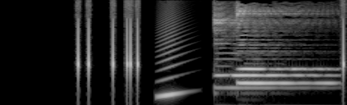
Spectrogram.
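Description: Texting-app sound effects: a few quick keyboard-tap clicks, then a short rising pop as a message bubble appears, followed by a brief held synthesized chord.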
